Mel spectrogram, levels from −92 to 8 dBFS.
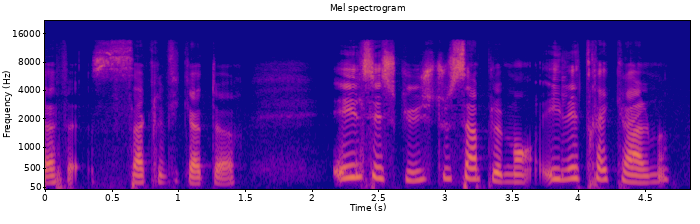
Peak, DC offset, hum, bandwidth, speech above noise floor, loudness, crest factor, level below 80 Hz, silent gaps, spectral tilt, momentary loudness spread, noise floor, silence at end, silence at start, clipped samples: -16 dBFS; under 0.1%; none; 13.5 kHz; 30 dB; -33 LUFS; 18 dB; -64 dBFS; none; -2.5 dB/octave; 10 LU; -64 dBFS; 0.15 s; 0 s; under 0.1%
